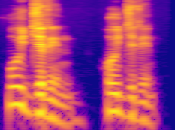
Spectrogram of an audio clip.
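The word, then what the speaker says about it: حُجْر: Hujrin. Dibacanya bagaimana? Kaidahnya begini. Ha jim ro ini kalau rawinya mutaqaddimin ya. Rawinya mutaqaddimin. Rawinya rawi yang terdahulu. Nah, maka semuanya itu dibaca hujrin, haknya didomahkan. Hujrin.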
